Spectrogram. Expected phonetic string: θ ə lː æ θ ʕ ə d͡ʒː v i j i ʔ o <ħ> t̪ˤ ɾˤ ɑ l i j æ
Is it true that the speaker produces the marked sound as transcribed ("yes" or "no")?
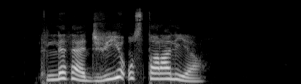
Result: no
